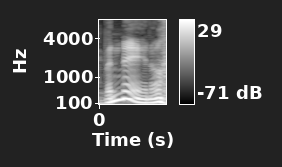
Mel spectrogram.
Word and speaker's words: Veneno: Veneno. Say it right. – That thing. – Say it right. – Veneno. – There you go.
